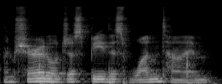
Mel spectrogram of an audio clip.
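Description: A man's voice: mid-range voice, fairly even intonation, unhurried, natural voice. A man playing an earnest, defensive and naively trusting young man in a naturalistic audio drama. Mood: sheepish. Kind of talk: naturalistic audio fiction podcast acting.

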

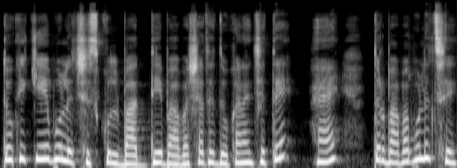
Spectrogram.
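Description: A caring village mother acted by a woman in a cartoon. She speaks briskly in a mellow, fairly high voice, fussing and gently scolding. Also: lightly acted. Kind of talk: animated cartoon dialogue.

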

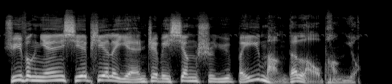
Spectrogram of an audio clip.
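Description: A man's voice: medium pitch, huge pitch swings, normal speed, a bit bright, no echo. A man narrating a martial-arts novel as a scripted audio drama, telling the story in the third person.

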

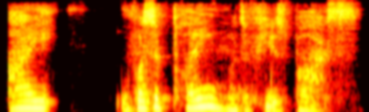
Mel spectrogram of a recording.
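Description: A woman's voice: a little high, very animated, normal speed, lo-fi sound, voice pushed up. A woman voicing a defensive, mischievous teenage boy in a read-aloud story. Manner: protesting, insistent.

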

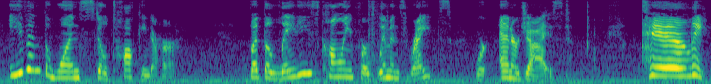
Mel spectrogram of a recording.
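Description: An American woman narrates a children's picture book in a fairly high, very lively voice. She takes her time, leaning dramatically on key words. She is recorded outdoors with some background noise. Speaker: read-aloud storyteller. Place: outdoors beside a house.

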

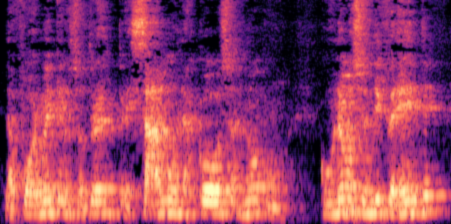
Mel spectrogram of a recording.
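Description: A man's voice: a little high, fairly quick. A Venezuelan man in his forties chatting casually as an interview guest. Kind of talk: casual chat. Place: indoor living room. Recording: echoey room, distant from mic.

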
